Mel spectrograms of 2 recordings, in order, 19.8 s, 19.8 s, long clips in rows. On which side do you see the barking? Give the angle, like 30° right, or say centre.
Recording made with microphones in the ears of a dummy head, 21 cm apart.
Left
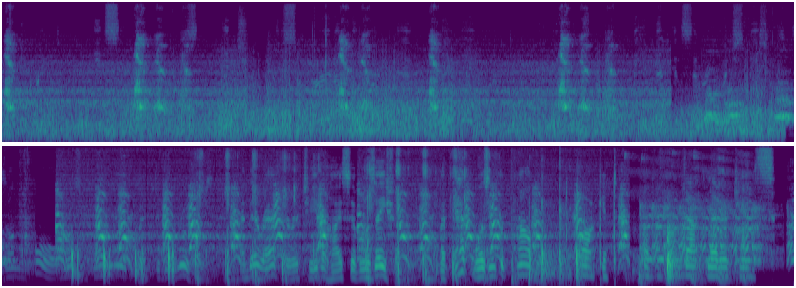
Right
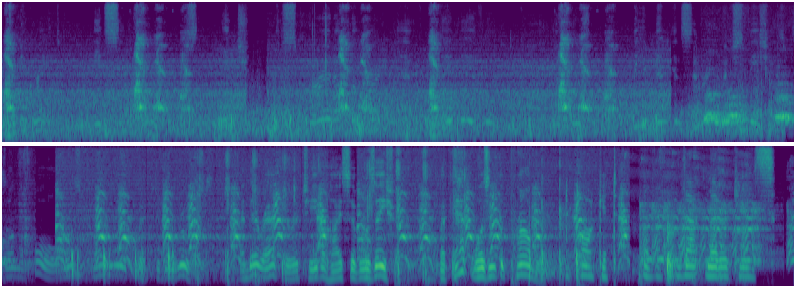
60° right.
